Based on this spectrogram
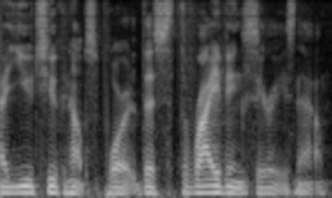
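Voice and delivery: ordinary delivery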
